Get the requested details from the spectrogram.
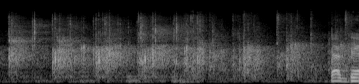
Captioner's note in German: Beifall AfD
